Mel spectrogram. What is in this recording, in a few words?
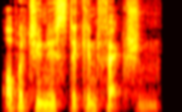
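"opportunistic infection", British English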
